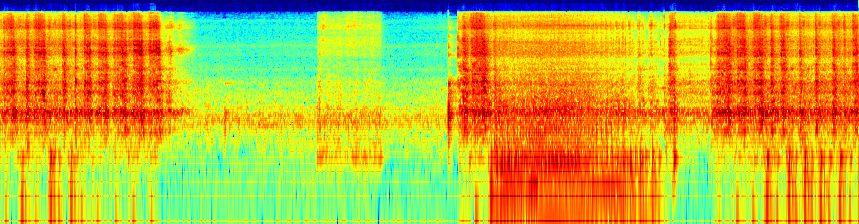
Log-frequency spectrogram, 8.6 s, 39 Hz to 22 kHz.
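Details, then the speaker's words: 1980 Kawasaki KZ LTD440 after rebuild, sprayed with starting fluid and a little choke: engine catches and revs in surges, sags almost to stalling, picks up again; runs only on the spray, not on its own fuel. "that it's not running on the fuel it's running on that i wanted it to run on the fuel and it's not doing that but it's running"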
